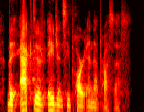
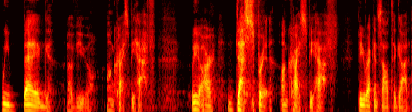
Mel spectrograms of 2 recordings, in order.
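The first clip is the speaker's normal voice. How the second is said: desperate begging; 5 semitones lower, 7 dB quieter than usual. Retold or imitated. Preacher voices Paul's desperate plea, low and soft. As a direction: beg from the heart, quietly. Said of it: "the language is much more like this".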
